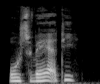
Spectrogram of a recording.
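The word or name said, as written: rosværdig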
